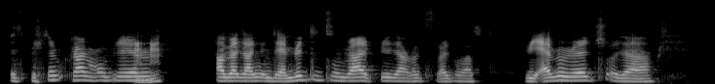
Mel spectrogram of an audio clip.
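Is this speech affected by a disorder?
Yes: spinal muscular atrophy; physical disability.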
